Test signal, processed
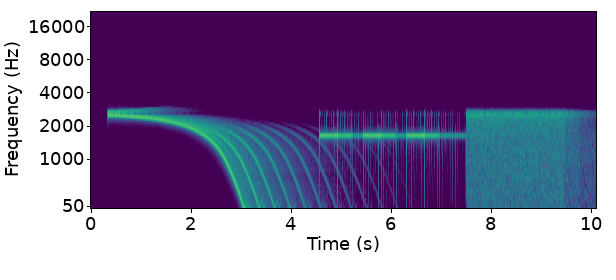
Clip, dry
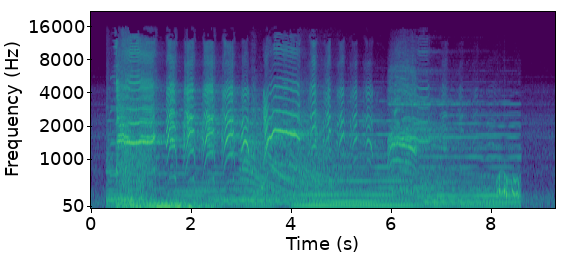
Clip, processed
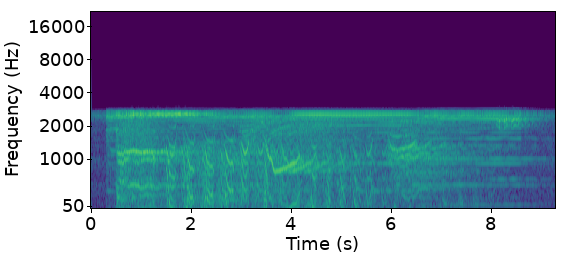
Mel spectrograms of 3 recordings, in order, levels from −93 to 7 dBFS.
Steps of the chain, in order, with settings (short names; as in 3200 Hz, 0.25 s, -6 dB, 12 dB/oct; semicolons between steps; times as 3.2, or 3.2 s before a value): HPF 57 Hz 12 dB/oct; low shelf 79 Hz +11.5 dB; careless resampling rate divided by 8×, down filtered, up zero stuff; on a send: split-band echo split 940 Hz, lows 0.14 s, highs 0.306 s, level -7.5 dB; on the sum: spring tank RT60 1.4 s, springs 47 ms, chirp 75 ms, DRR 17.5 dB; inverted band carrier 2600 Hz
